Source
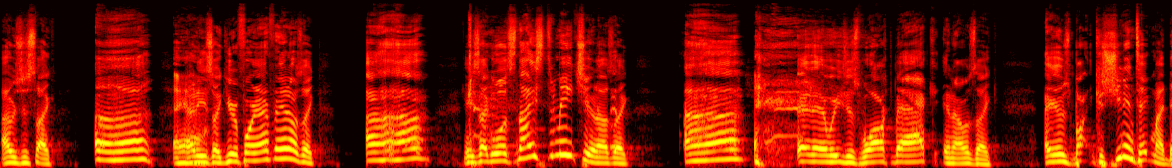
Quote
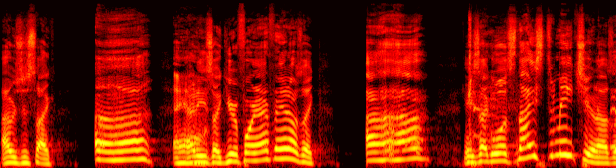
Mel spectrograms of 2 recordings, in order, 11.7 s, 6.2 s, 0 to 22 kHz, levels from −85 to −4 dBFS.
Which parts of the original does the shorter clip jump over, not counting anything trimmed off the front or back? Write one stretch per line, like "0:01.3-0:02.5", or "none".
none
